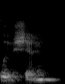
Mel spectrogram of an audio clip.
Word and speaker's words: Lucien: how okay how would you pronounce l-u-c-i-e-n that leucine lucian i believe it's lucian i was so close i kind of go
